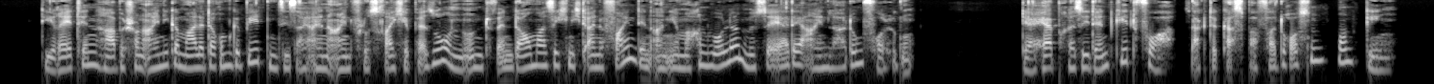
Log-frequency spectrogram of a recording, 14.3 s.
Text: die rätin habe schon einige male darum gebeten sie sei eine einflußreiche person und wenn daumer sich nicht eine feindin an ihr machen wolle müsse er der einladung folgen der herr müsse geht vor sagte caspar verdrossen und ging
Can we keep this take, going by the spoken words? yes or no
no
